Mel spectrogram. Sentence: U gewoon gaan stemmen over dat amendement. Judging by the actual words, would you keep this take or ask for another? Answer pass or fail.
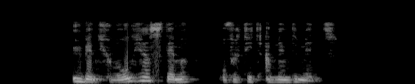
fail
